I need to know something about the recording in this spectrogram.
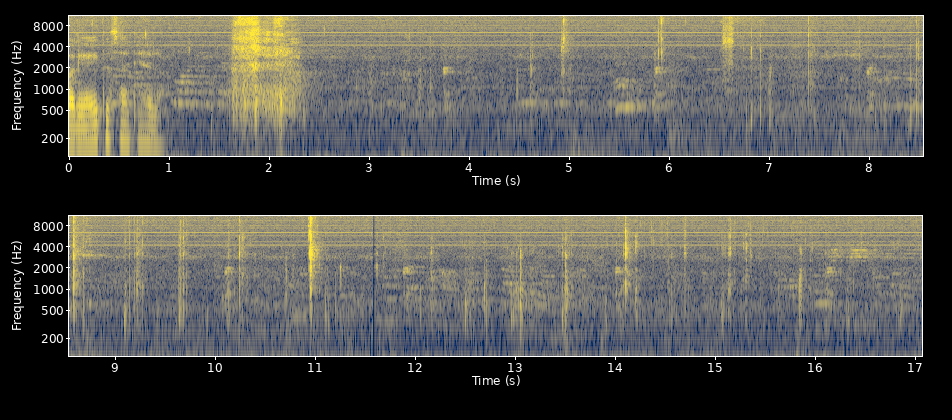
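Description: Fingers squish and mix rice in a metal bowl.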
